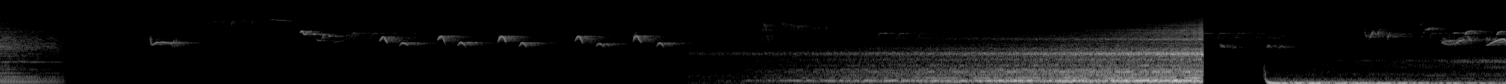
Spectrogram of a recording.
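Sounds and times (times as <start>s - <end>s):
music: 0.0s - 0.7s, 8.0s - 12.1s, 12.7s - 15.0s
bird chirping: 1.5s - 9.8s, 12.1s - 15.0s.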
